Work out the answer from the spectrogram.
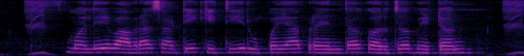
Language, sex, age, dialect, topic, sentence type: Marathi, female, 41-45, Varhadi, banking, question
